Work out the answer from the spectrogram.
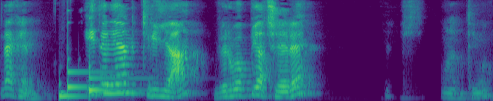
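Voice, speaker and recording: High-voiced man teaching Italian online. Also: big pitch swings, slow, roomy sound, muffled recording, soft background music. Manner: repeats words and phrases for students; asks students questions. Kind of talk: online class lesson. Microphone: video call.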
